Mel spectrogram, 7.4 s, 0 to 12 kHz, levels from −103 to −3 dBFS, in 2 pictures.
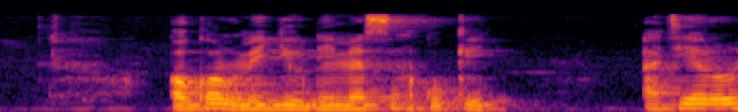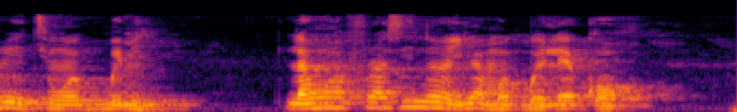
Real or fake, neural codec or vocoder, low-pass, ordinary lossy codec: real; none; 7.2 kHz; none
